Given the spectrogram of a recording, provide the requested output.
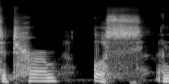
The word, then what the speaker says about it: Osu: And that contraction right which is pronounced as us is a term that means I'm going to do my best.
